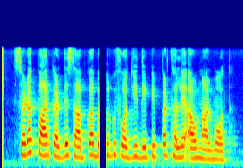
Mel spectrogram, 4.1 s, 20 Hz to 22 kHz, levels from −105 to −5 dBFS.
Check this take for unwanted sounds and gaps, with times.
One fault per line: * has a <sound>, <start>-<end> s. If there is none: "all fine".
* has a dropout, 1.6-1.8 s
